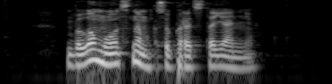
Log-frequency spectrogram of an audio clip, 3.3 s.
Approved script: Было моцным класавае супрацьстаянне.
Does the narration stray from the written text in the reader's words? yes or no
yes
